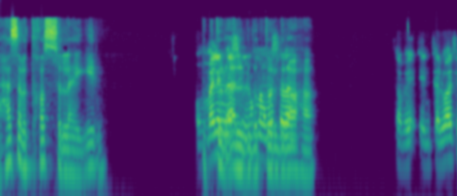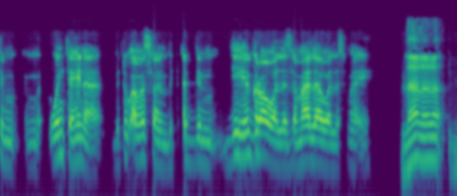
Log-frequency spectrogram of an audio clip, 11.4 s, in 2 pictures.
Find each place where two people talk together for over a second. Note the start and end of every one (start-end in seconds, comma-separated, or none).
2.5-3.7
